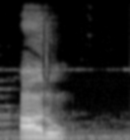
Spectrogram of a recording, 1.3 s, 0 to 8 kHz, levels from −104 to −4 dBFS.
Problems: constant background noise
